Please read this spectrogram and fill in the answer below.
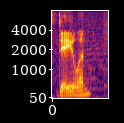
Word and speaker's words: Dalen: My name is Dalen. D A L E N like Dale plus N.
